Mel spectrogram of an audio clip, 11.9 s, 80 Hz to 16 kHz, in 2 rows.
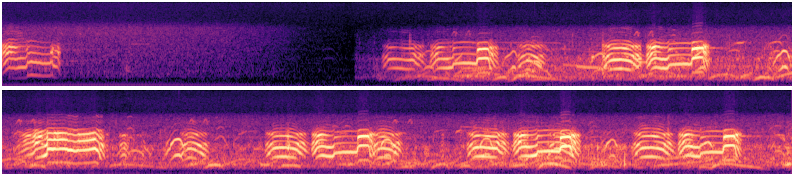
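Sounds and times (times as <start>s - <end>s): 
Clangula hyemalis long-tailed duck nasal yodelling calls: 2.9s - 11.8s.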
